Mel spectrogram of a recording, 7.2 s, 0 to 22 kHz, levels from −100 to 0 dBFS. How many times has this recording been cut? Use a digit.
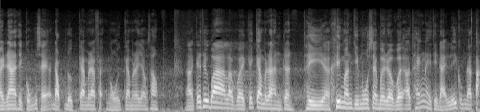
1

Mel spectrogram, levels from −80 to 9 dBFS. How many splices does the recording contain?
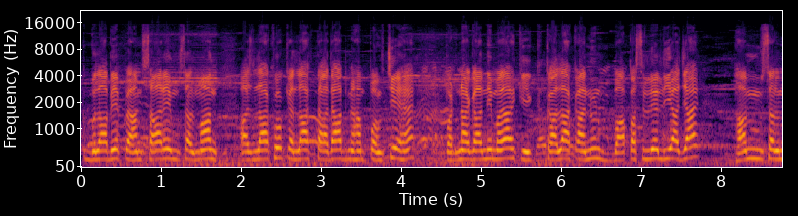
0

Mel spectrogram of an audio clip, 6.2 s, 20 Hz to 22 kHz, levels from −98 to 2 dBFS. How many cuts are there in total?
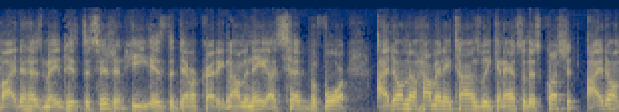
0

